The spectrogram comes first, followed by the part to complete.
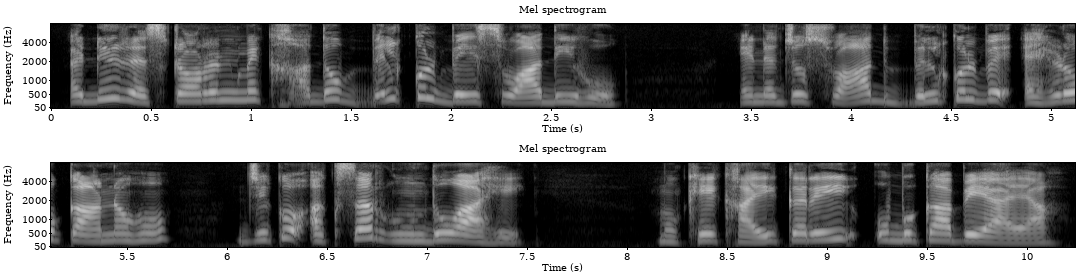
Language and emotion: Sindhi, disgusted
